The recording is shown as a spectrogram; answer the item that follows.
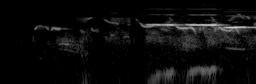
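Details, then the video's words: Mountain chickadee song: after a few faint high chirps, a clear, pure whistled tone that steps down to a slightly lower held whistle, with the clip cutting off mid-phrase. "Canção do Chickadee da montanha! Mountain Chickadee Sounds! Chamada do Chickadee da montanha!"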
